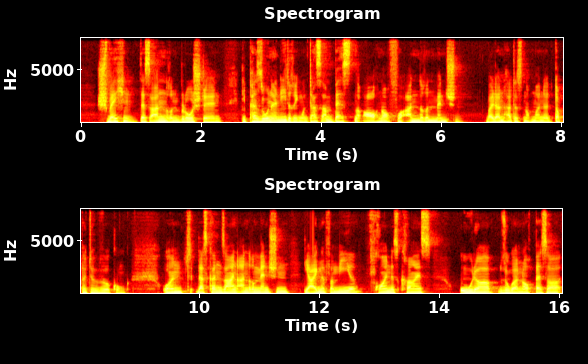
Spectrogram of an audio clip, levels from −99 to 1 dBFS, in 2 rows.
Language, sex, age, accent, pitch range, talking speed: German, male, 30-49, German, 115-150 Hz, 140 wpm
